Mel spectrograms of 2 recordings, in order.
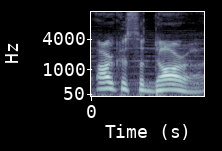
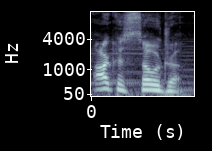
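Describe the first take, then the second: First: An extra vowel is sounded between d and r. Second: No vowel is sounded between d and r. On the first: The speaker calls it wrong. "So it's not the Arkasodara" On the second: The speaker calls it right. "it's Arkasodra. ... an A that's not really pronounced"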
